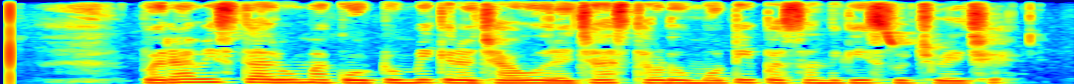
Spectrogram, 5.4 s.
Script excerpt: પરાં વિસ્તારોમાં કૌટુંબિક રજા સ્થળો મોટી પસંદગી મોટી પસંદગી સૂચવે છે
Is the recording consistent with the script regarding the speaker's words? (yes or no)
no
